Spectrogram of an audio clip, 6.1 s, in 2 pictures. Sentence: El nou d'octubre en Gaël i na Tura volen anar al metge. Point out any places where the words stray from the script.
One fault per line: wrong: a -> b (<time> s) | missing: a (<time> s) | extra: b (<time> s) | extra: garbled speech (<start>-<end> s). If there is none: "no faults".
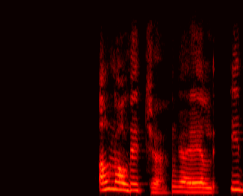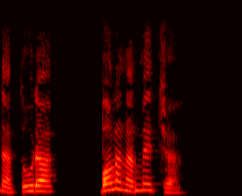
wrong: d'octubre -> metge (1.7 s)
missing: anar (4.7 s)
